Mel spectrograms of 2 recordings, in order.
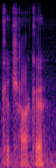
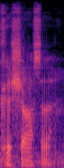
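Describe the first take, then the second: First: The word is said with hard k sounds. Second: The word is said with soft sh and s sounds. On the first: The speaker calls it wrong. "Not how you pronounce that in the slightest" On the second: The speaker calls it right. "It's pronounced Kashasa"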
